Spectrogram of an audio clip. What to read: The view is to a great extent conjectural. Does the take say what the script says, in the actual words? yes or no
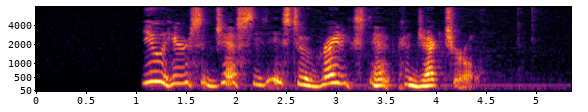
no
